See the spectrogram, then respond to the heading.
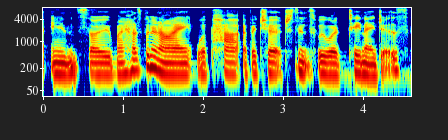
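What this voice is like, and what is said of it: Australian accent. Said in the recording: “as you can tell by my accent, I'm actually originally from Australia”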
